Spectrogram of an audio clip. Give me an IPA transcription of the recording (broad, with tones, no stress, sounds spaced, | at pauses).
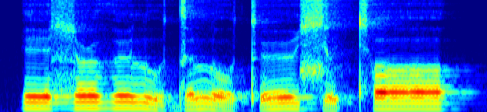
e˥ ɮ ə˞˥ ð ø˥ l u˩ d ə˥ l o˩ tʼ øː˥ ɕ ʌ˩ cʰ ʌː˥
